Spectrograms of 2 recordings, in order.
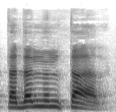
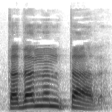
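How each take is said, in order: The two takes are said the same way.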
